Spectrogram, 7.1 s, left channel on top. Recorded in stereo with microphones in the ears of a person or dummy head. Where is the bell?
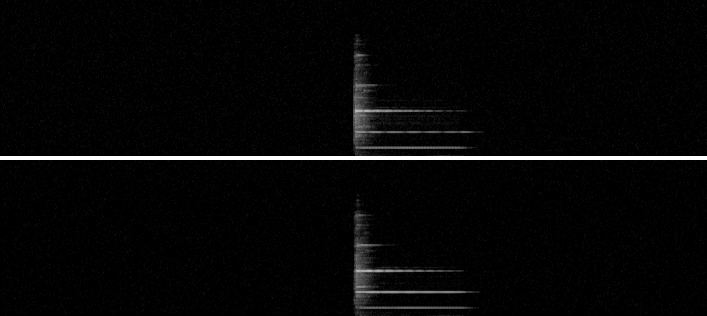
65° left (ahead or behind), 1.9 m.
